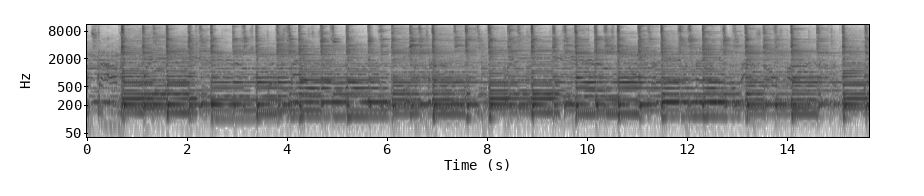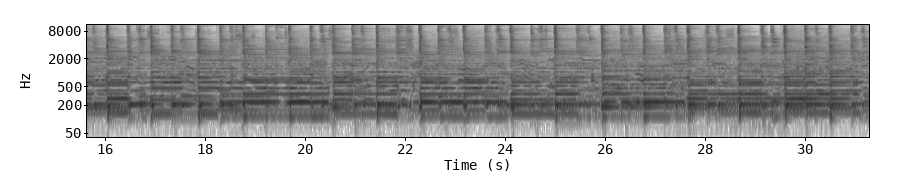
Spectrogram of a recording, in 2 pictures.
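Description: Steel-string acoustic guitar strummed in a steady, fast rhythm, with the chords changing every second or two.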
